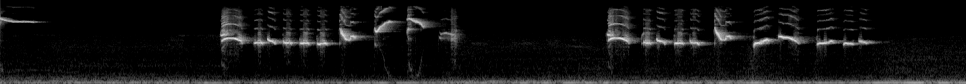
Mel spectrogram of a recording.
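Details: Orange-headed thrush song meant to make a bird more aggressive after its moult: two long, rapid runs of loud, varied whistled notes sweeping up and down, divided by a short gap, against faint low hum.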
